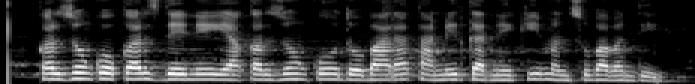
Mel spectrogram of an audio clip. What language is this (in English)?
Urdu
